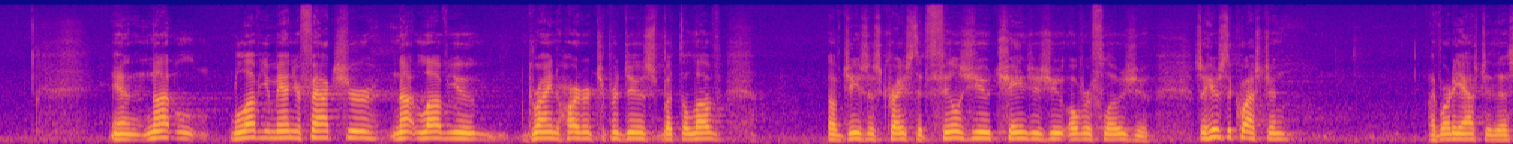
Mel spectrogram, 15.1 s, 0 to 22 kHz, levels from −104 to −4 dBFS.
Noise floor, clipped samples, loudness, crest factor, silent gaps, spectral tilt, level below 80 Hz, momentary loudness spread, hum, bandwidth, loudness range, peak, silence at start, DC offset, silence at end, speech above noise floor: -56 dBFS; under 0.1%; -25 LUFS; 18 dB; none; -7 dB/octave; -70 dBFS; 8 LU; none; 19 kHz; 3 LU; -8 dBFS; 0.65 s; under 0.1%; 0 s; 32 dB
